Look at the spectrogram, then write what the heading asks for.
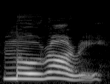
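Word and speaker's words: morari: that he had ceased murari amongst men pronouncing the first syllable long and treated as null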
